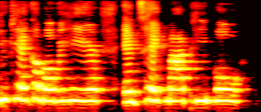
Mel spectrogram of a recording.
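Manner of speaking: mock, high, shouted scolding yell. Retelling what a coworker yelled at the call center: imitating someone yelling. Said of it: "she yelled at me like".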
